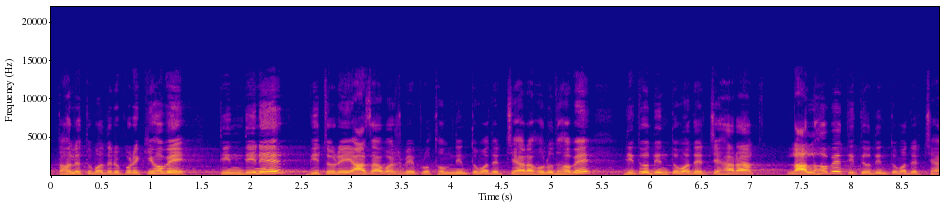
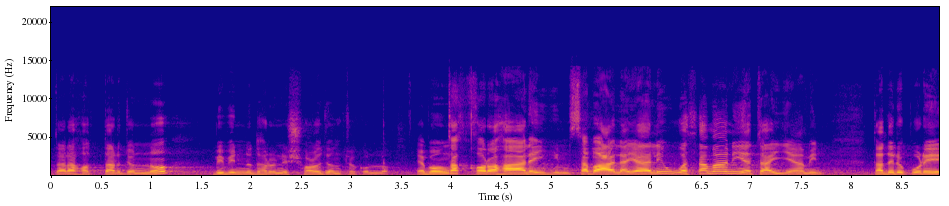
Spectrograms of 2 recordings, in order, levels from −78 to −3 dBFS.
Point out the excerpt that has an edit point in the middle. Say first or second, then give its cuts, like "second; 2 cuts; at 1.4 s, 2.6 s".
second; 1 cut; at 4.0 s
